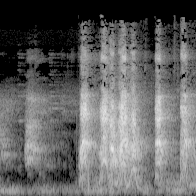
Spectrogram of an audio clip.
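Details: Poodle, third generation of its line, out for a morning walk through a residential complex. One soft bark comes first, then a pause, then a rapid run of harsh barks, with two more loud barks spaced near the end.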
